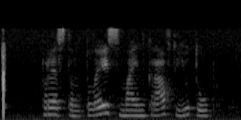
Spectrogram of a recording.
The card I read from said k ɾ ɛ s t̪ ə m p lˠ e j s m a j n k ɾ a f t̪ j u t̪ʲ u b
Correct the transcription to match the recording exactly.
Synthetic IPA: p ɾ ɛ s t̪ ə n p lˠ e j s m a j n k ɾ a f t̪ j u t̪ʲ u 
